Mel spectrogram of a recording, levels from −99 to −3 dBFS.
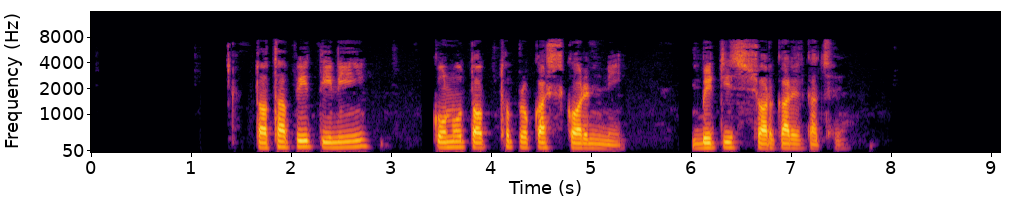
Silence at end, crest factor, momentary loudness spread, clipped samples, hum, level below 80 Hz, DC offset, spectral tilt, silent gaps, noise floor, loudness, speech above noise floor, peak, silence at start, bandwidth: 1.6 s; 20 dB; 12 LU; under 0.1%; none; -66 dBFS; under 0.1%; -6 dB/octave; 3.31-3.41 s, 5.88-6.00 s; -71 dBFS; -20 LUFS; 52 dB; -2 dBFS; 1.65 s; 7.8 kHz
